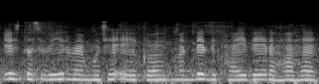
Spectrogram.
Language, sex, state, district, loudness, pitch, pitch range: Hindi, male, Chandigarh, Chandigarh, -16 LUFS, 220 Hz, 215-235 Hz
